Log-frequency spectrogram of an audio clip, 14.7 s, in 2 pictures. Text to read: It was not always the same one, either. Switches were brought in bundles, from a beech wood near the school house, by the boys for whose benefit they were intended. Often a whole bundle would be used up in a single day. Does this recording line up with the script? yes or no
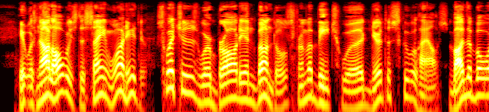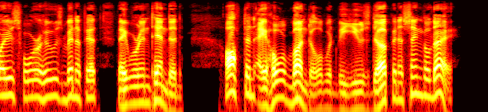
yes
